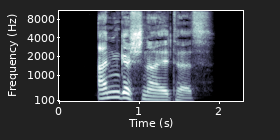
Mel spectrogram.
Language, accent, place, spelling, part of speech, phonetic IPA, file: German, Germany, Berlin, angeschnalltes, adjective, [ˈanɡəˌʃnaltəs], De-angeschnalltes.ogg
- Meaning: strong/mixed nominative/accusative neuter singular of angeschnallt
